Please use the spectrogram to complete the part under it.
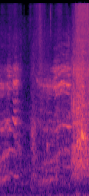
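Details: Farm pigs on a fall morning scream in harsh, strained bursts that grow louder toward the end. They are impatiently waiting, and one pig, Charlie, is the loudest.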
